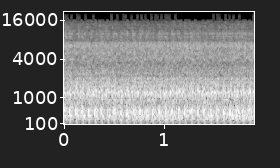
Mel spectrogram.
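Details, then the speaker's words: Small buggy engine after readjusting wrongly set valves: smooth even idle with a steady low putter and a quiet valvetrain; full-throttle cutting out remains, owner suspects the carburetor. "I adjusted them wrong but it's no longer ticking so sounds much better"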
